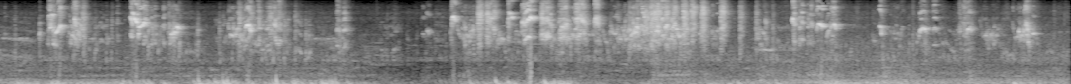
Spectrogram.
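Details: Feeding birds chatter in bursts of shrill chirps and squeaky notes, separated by short quiet gaps, with a dense stretch of overlapping twittering in the second half.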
